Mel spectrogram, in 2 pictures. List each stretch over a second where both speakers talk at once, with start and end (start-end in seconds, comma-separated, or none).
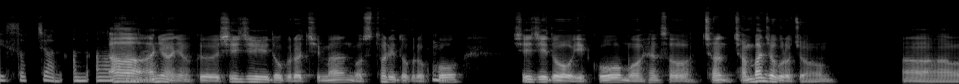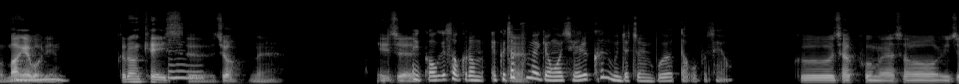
none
